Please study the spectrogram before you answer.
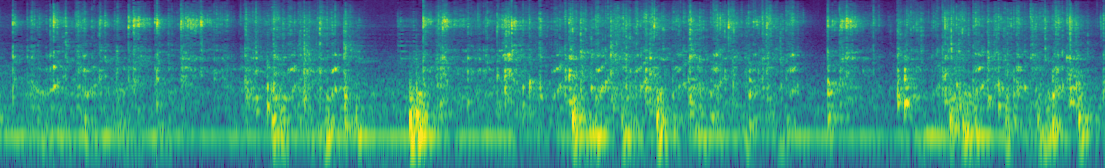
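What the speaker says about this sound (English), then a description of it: "Just mix everything up." Peach cobbler batter of flour and baking powder being mixed in a bowl, a utensil clattering and scraping steadily against the sides for several seconds, close and fairly loud, with a low hum underneath and no talk.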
